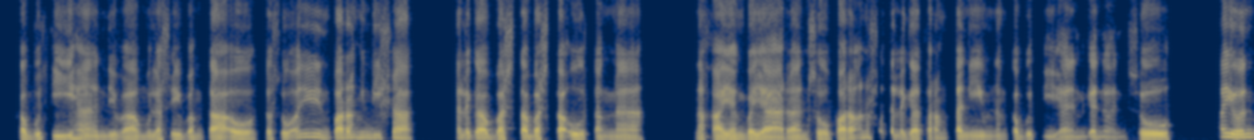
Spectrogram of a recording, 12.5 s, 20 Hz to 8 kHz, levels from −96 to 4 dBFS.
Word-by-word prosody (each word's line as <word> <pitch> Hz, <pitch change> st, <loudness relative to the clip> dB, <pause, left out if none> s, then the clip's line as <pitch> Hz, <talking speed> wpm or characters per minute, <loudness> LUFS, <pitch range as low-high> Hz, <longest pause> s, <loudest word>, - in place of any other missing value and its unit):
kabutihan, 135 Hz, +2 st, 0 dB
'di 130 Hz, -2 st, -4 dB
ba, 120 Hz, +1 st, +2 dB
mula 125 Hz, -1 st, -2 dB
sa 125 Hz, +2 st, -5 dB
ibang 120 Hz, -1 st, -2 dB
tao 130 Hz, -1 st, +3 dB
kaso 150 Hz, +3 st, -3 dB
ayon 200 Hz, -1 st, -2 dB
parang 170 Hz, +2 st, +4 dB
hindi 175 Hz, 0 st, -4 dB
siya 165 Hz, -2 st, +1 dB, 0.4 s
talaga 160 Hz, -1 st, +3 dB
basta-basta 140 Hz, -2 st, +2 dB
utang 125 Hz, -1 st, -1 dB
na, 125 Hz, -1 st, -3 dB, 0.5 s
na 145 Hz, -, -3 dB
kayang 135 Hz, -1 st, +3 dB
bayaran. 120 Hz, -1 st, +3 dB
So, 130 Hz, -1 st, -1 dB
parang 140 Hz, +6 st, +2 dB
ano -, -, -4 dB
siya -, -, -15 dB
talaga 140 Hz, -5 st, 0 dB
parang 150 Hz, +4 st, -5 dB
tanim 140 Hz, -1 st, 0 dB
ng 130 Hz, 0 st, -11 dB
kabutihan 120 Hz, -3 st, -6 dB
ganon, 110 Hz, 0 st, -6 dB
so 140 Hz, +2 st, +4 dB, 0.5 s
ayun 210 Hz, -2 st, +4 dB
135 Hz, 150 wpm, -22 LUFS, 125-150 Hz, 0.5 s, parang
